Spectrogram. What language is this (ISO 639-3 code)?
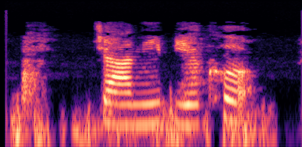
zho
